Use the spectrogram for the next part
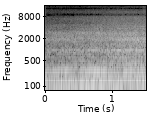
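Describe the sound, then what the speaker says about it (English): A train rolls past at close range with a heavy steady rumble and grinding wheel noise that fills the whole stretch, no talk over it. "train going by."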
